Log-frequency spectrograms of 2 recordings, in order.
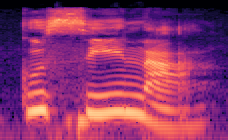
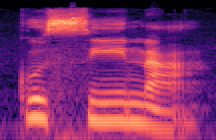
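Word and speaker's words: kusina: So in Tagalog there is no letter C. So in Spanish if it's spelled with a C. Usually in Tagalog it's spelled with a K because there's no letter C naturally found in the Tagalog alphabet. So the cosina is the kitchen.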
